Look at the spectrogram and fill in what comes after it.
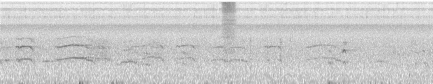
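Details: Red foxes quarrel at a feeding spot baited with seeds and bread, in forest above Grasse, Préalpes d'Azur, in cold early-October autumn. They trade thin, wavering whines and squeals that rise and fall over and over; foxes do this all night.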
